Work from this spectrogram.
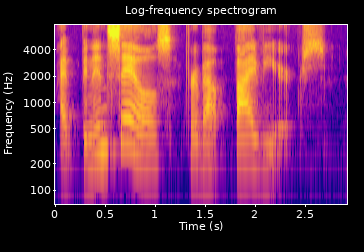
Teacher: in this sentence the word sales and five years are stressed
